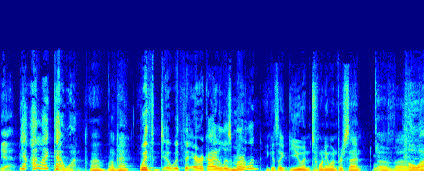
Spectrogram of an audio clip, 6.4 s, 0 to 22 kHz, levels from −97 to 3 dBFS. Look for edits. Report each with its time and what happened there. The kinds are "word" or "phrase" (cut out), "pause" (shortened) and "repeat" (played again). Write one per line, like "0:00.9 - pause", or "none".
none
